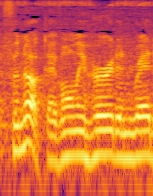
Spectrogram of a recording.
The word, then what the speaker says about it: Fanuc: No, I have to repeat it because if you're watching this as a video, Tuck says, isn't it pronounced Fanuc?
